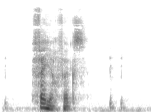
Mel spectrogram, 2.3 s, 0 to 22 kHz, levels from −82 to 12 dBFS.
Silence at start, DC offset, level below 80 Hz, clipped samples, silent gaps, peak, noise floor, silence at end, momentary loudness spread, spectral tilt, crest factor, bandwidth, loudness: 0.5 s; under 0.1%; -58 dBFS; under 0.1%; none; -6 dBFS; -55 dBFS; 1.05 s; 16 LU; -6 dB/octave; 20 dB; 16.5 kHz; -22 LUFS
